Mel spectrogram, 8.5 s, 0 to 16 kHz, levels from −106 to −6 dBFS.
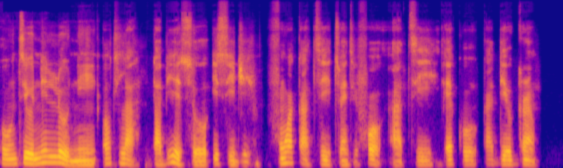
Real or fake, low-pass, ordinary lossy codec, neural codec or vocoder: real; 14.4 kHz; Opus, 24 kbps; none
